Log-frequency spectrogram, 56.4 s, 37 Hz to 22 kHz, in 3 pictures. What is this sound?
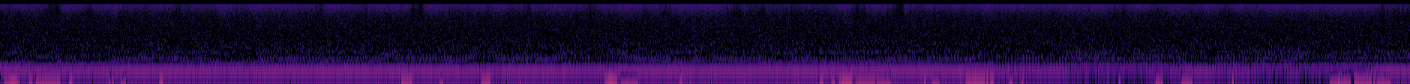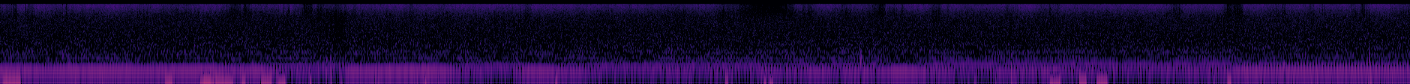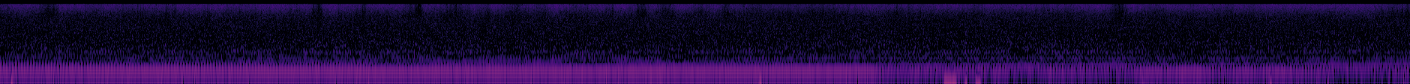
Self noise + tape hiss from my Roland RE-201 Space Echo.
Repeat mode 2.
